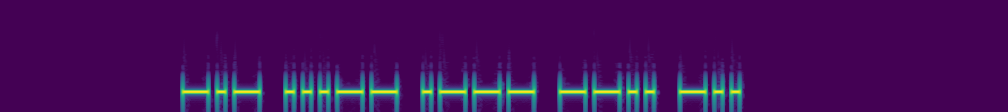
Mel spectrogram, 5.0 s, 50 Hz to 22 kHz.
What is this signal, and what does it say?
Morse code, heard as a keyed tone, about 28 wpm, 700 Hz. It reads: K3JZD
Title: NA SOTA Chaser Callsigns 28wpm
